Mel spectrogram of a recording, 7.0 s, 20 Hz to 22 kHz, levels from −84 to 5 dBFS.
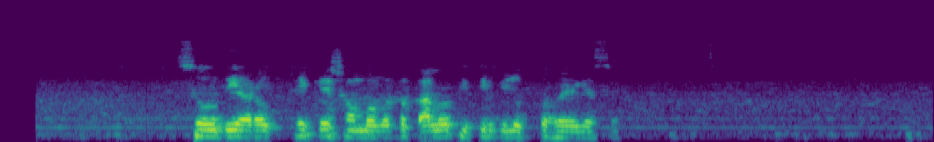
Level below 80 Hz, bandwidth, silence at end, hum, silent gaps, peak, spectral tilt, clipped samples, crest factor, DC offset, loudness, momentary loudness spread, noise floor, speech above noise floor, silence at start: -60 dBFS; 5 kHz; 2.55 s; none; none; -2 dBFS; -11 dB/octave; under 0.1%; 18 dB; under 0.1%; -16 LUFS; 11 LU; -56 dBFS; 41 dB; 1.45 s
